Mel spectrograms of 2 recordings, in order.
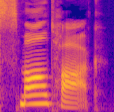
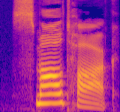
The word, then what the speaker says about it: small talk: Which syllable of this compound noun receives the most stress? Small talk. Small talk. Small talk. As you can hear, the first syllable receives the most stress. The vowel sound is longer, louder, and higher in pitch with extra mouth movement.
